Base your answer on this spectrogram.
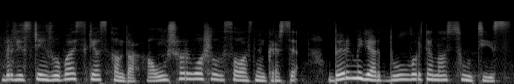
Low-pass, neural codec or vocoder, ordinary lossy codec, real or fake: none; codec, 16 kHz, 1 kbps, FunCodec, trained on Chinese and English, 50 frames a second; none; fake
